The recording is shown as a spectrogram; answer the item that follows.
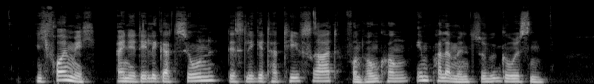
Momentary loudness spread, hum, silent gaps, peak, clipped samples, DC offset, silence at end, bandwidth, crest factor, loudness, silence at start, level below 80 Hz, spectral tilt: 8 LU; none; none; -2 dBFS; under 0.1%; under 0.1%; 0.5 s; 16 kHz; 18 dB; -19 LUFS; 0.35 s; -58 dBFS; -6.5 dB/octave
